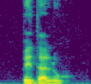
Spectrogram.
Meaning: pedalo
- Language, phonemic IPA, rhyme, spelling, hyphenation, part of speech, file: French, /pe.da.lo/, -o, pédalo, pé‧da‧lo, noun, LL-Q150 (fra)-pédalo.wav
